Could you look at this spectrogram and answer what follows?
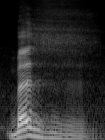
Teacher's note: Za, za, zi, zu. Nah, dalam keadaan sukun dialirin suaranya, bukan qalqalah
